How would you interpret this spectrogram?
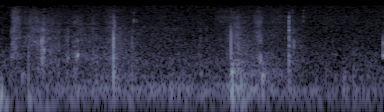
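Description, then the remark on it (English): A pet named Moose walks, its claws clicking on a hard floor: five or six light, sharp taps in an uneven rhythm, faint and with no voices. “I can hear the clicking when you walk on the thing.”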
